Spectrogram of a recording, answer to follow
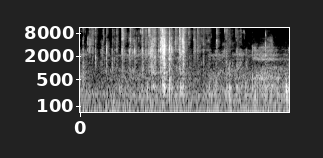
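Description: Foil trading-card pack being opened by hand: the wrapper crinkling and tearing in a run of short crackles, loudest a little before halfway through.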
